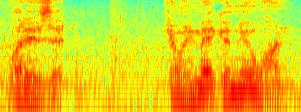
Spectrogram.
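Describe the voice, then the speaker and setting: An actor playing a grim, laconic assassin leader in a video game, terse and deadpan with a gravelly voice. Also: male voice, rumbling low, moderate pace, heavily acted. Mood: terse, stoic. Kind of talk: video game cutscene acting. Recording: very loud engine-like background noise.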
